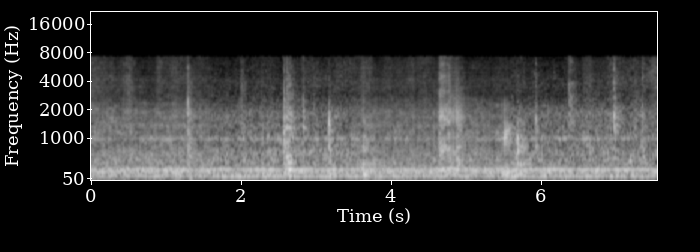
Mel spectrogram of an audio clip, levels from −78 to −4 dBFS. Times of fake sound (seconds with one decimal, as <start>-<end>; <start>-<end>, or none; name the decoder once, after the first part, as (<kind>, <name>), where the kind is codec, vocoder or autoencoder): 0.0-1.6 (vocoder, Vocos); 3.5-5.6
